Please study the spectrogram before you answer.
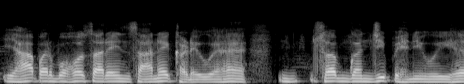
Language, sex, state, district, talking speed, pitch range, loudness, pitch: Hindi, male, Jharkhand, Palamu, 170 wpm, 125-150 Hz, -16 LUFS, 135 Hz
